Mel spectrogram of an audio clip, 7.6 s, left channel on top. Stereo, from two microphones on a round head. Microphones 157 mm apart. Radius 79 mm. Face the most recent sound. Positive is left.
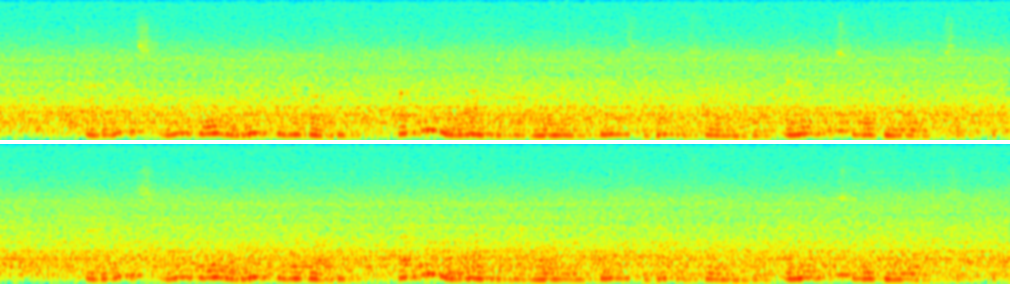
turn(degrees=40)  # may be behind; listen again after turning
